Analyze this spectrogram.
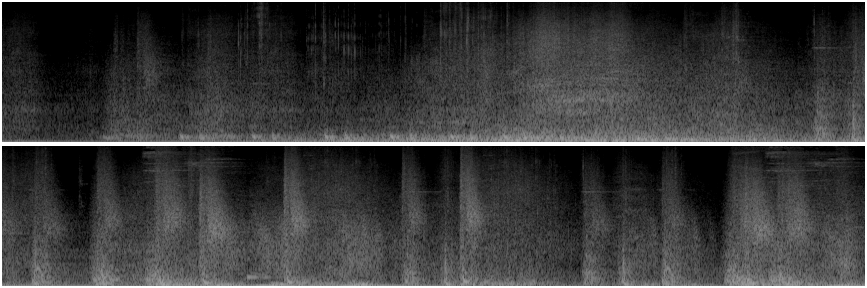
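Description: Weapons clash and blasts of magic boom in a fight.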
